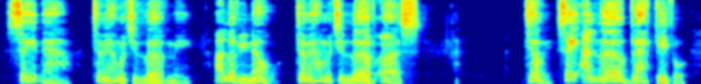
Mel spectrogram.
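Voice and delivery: pushing client. Retold or imitated. Cuba Gooding Jr. pressing Jerry over the phone, demanding. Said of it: "and he goes".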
